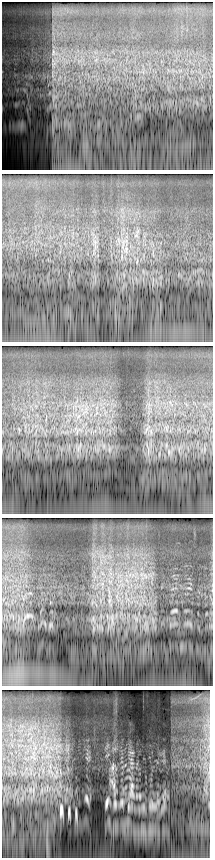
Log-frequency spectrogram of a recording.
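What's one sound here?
Tyres churn and slip through thick mud.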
